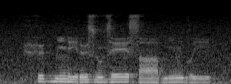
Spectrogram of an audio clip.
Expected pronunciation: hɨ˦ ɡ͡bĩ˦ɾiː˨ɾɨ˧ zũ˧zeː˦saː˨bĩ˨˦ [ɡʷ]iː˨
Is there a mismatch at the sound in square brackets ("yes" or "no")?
no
